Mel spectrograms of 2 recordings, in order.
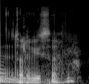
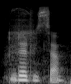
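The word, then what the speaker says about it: Gervais: Nigdy nie wiem, jak się to wymawia. – Mhm, e, Gervisa. – Gervisa, okej.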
